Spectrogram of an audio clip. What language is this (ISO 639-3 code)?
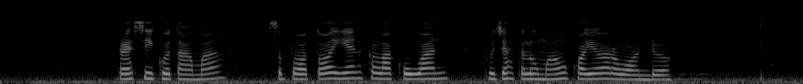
jav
